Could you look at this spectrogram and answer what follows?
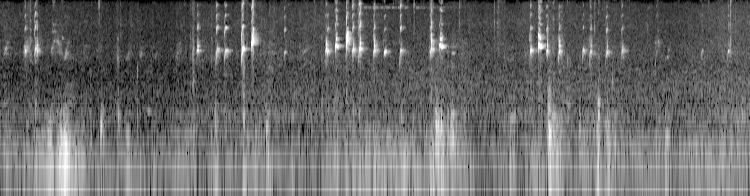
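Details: European goldfinch tbtba singing: short scattered groups of thin, high twitters and chips, separated by quiet gaps, with a faint low thump near the start.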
